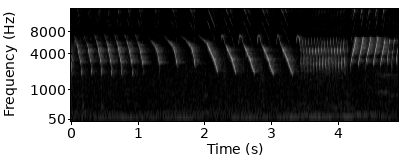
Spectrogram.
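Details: Tight, long canary roll used as a lure for canaries slow to sing: rapid falling sweeps that gradually slow and grow louder, then a steady buzzy trill and a quicker pulsed trill.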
